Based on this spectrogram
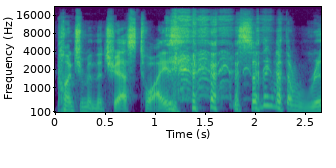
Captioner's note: laughing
